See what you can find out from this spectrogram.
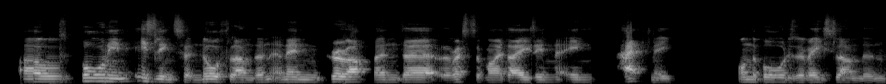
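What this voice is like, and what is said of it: Clear London accent. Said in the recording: “Originally a Londoner, though, obviously, as you can tell from the clear London accent.”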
